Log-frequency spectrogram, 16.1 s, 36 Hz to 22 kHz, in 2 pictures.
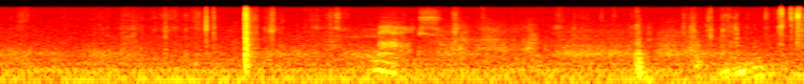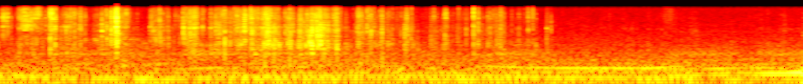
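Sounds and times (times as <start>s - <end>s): card pack wrapper crinkling: 7.0s - 13.6s.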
